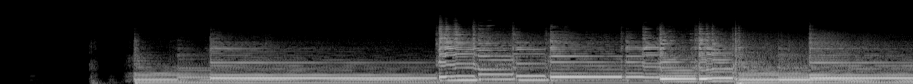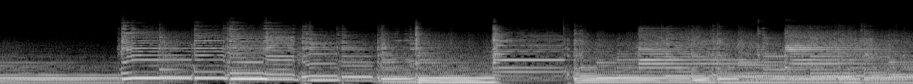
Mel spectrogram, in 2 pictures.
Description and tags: Short processed guitar riff with western sound to it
